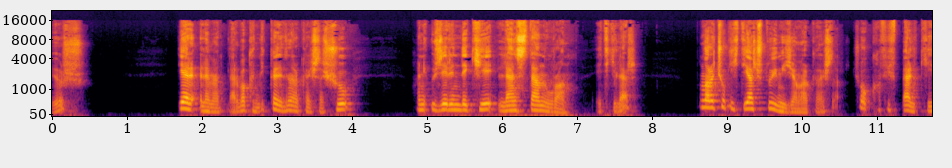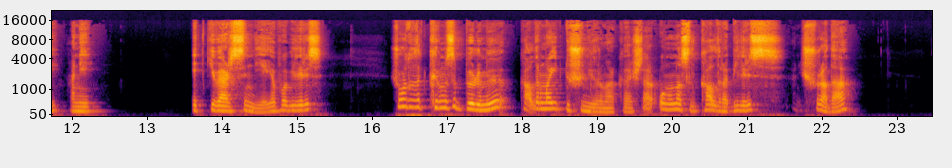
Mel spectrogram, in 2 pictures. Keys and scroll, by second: 16.9 <.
